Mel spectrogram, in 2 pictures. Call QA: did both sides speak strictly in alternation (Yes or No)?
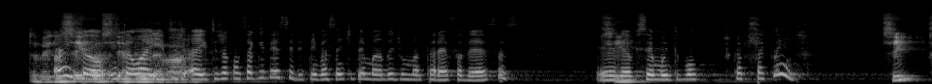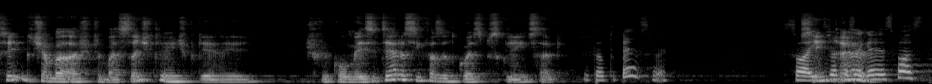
No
